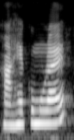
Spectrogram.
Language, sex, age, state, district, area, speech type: Assamese, female, 30-45, Assam, Golaghat, urban, spontaneous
